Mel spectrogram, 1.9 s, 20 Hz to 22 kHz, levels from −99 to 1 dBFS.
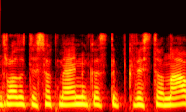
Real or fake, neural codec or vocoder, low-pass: fake; codec, 16 kHz, 16 kbps, FunCodec, trained on Chinese and English, 50 frames a second; 7.2 kHz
